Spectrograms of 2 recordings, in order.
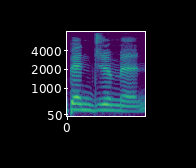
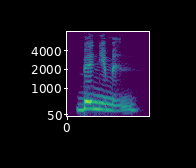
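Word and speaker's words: Benyamin: it it's like a it's not benjamin it's been um benjamin um b-e-n-y-a-m-i-n ben um he comes in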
